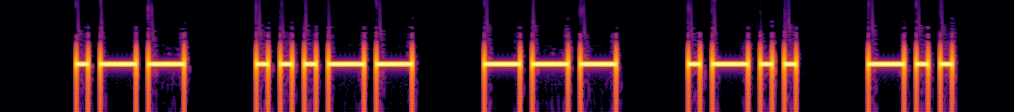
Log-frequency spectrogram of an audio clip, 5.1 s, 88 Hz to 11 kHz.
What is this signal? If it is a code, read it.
Morse code, heard as a keyed tone, about 20 wpm, spaced as for 14 wpm, 700 Hz. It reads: W3OLD
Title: 140 Lesson 23g - Letter f - Call Signs 20wpm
